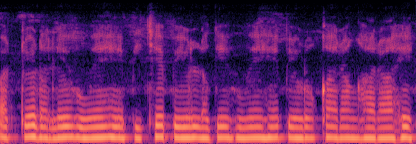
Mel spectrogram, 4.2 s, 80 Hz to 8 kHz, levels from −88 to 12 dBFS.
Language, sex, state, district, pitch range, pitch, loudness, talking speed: Hindi, female, Chhattisgarh, Kabirdham, 165-175 Hz, 170 Hz, -14 LUFS, 200 wpm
